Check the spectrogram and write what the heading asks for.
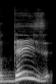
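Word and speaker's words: Daze: Alors Days, ça s'écrit D-A-Z-E, c'est un groupe danois qui euh, visuellement ressemble beaucoup au groupe Aqua.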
